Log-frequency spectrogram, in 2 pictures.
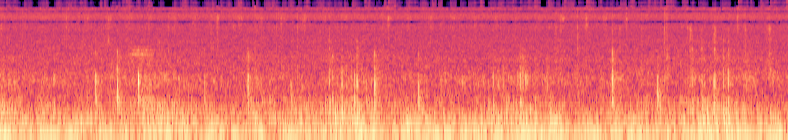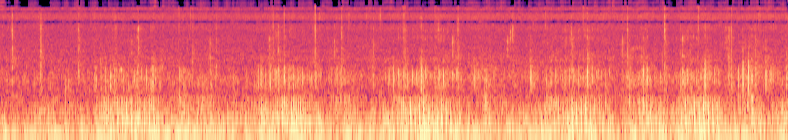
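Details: Purring kitten kneading, a low drone running throughout with soft rhythmic swells, overlaid by scattered light tapping and scratching sounds from the kneading paws.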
